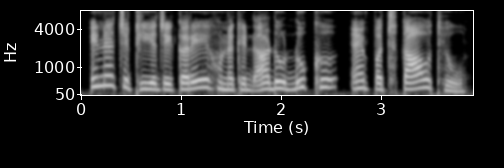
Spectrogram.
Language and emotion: Sindhi, neutral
